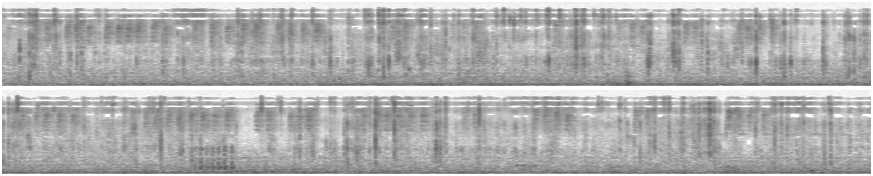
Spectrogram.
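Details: Two guinea pigs, Latte and Oreo, eating pellets indoors; soft, irregular crunchy clicks of chewing repeat steadily throughout over a constant low background hum.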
